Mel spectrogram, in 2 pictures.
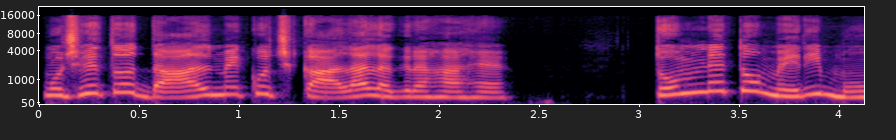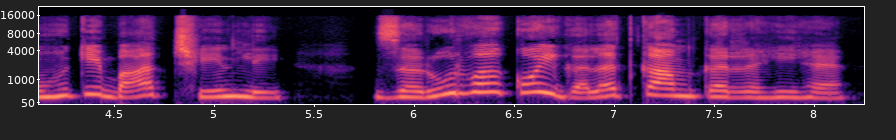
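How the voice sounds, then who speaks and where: A woman's voice: on the high side, very animated, slow pace, dark tone, no room sound, studio quality. A woman voicing a gossiping, suspicious housemaid from the neighbourhood in a dramatised story, full of insinuation. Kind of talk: dramatised Hindi moral storytelling.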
